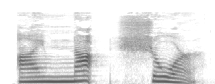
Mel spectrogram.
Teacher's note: not 后面的 t 憋掉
